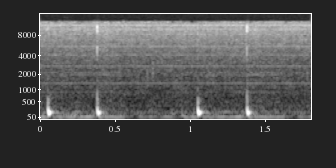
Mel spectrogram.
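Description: Three short, hollow percussion taps over the left upper abdomen against faint room hum: gastric tympany, a normal finding.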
